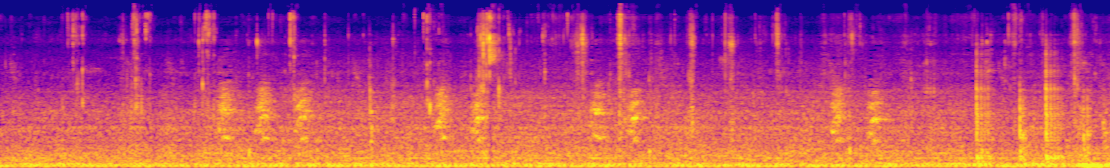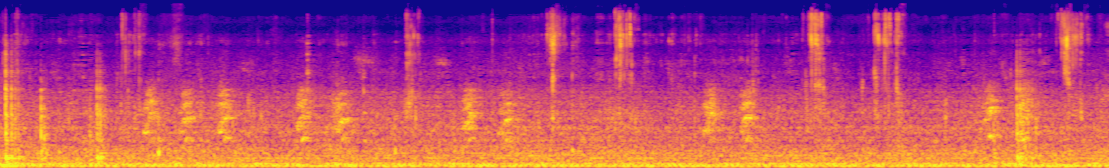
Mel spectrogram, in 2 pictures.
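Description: A meal of rice, egg and dried fish is eaten up close, with continuous crunching and chewing sounds and dense small clicks throughout, steady and fairly loud, no talking.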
